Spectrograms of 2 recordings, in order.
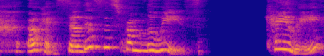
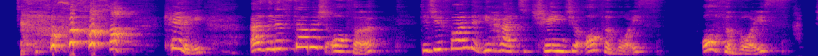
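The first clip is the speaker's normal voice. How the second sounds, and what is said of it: Put-on English accent, posh to Cockney. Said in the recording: “I should do this in an English accent ... You started posh and now you're Liza Doolittle.”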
